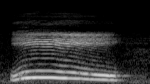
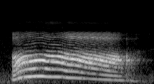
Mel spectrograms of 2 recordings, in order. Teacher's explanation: The difference between e and ah, there's a big difference. E is a little more closed, a little more forward.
